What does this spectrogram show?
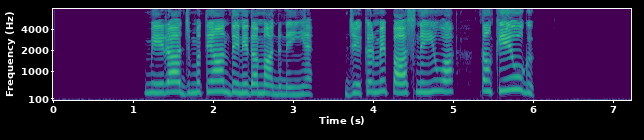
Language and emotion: Dogri, fearful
